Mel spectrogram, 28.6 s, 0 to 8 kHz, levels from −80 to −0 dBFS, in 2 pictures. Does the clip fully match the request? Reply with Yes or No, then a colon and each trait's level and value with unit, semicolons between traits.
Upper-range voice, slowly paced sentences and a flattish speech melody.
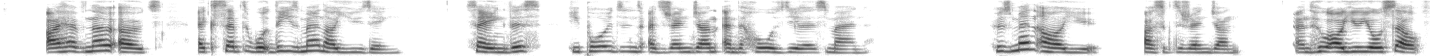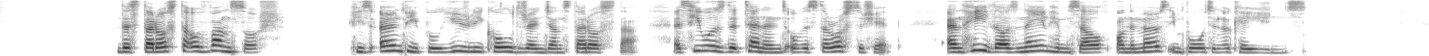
No: high, 220 Hz; slow, 130 wpm; average, 3.2 semitones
